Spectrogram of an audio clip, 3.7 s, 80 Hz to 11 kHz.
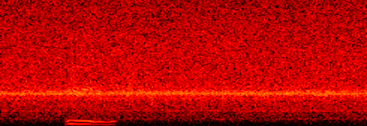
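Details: Calling Eurasian eagle-owl during a prey transfer at the nest, male present, evening of February 3, 2014. One brief tonal call, level then dipping slightly, followed by quiet with a persistent steady hum.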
